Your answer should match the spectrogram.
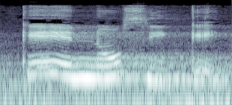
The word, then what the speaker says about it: knock: K-N-O-C-K, knock. K is silent.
